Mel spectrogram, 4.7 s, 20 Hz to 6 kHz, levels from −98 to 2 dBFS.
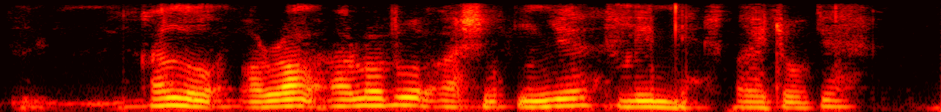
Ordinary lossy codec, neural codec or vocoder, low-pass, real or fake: none; codec, 24 kHz, 0.9 kbps, WavTokenizer, medium speech release version 1; 5.4 kHz; fake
